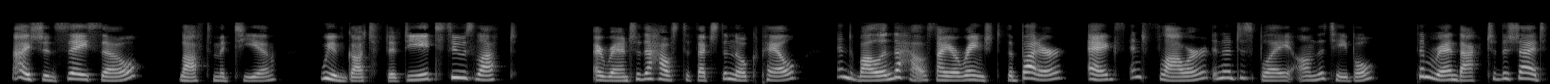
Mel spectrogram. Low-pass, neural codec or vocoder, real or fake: 7.2 kHz; codec, 24 kHz, 0.9 kbps, WavTokenizer, large speech release; fake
